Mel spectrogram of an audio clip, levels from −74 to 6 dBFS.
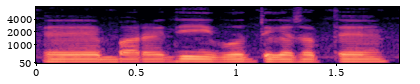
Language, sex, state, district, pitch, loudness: Chakma, male, Tripura, Dhalai, 115 Hz, -13 LUFS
